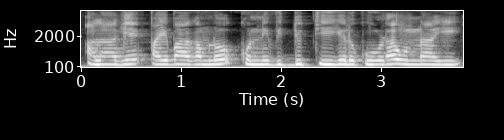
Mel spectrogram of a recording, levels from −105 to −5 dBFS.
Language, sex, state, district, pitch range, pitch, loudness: Telugu, male, Telangana, Hyderabad, 210-220 Hz, 215 Hz, -14 LUFS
